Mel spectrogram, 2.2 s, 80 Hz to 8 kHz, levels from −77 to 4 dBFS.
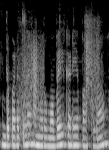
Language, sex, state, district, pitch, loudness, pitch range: Tamil, female, Tamil Nadu, Nilgiris, 175 Hz, -15 LUFS, 165-185 Hz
